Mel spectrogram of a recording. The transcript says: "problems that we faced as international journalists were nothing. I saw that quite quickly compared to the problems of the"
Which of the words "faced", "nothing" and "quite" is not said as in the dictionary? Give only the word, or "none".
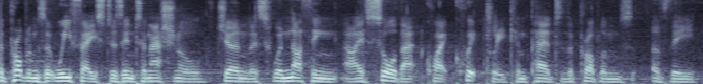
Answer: none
